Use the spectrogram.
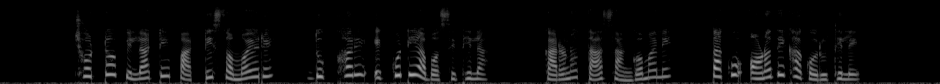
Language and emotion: Odia, sad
